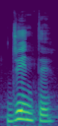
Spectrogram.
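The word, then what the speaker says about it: gente: جينتي، جينتي اتنطقت جي دولتشي، اتنطقت جي علشان لا لتر اي، قاعدة لا لتر اي بتخليني انطق الجي جي دولتشي فبقت جينتي. جوكو، جوكو يعني لعبة، نطقتها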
